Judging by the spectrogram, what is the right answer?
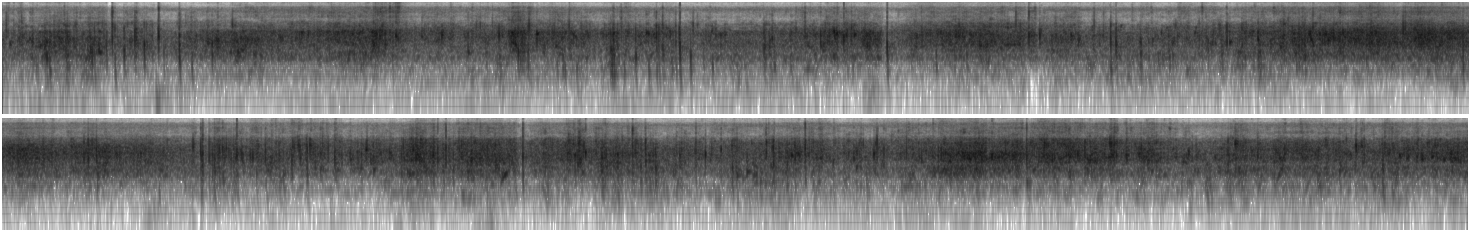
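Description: Sea water rushing and sloshing against a small outrigger boat in choppy water, a steady hiss dotted with many small splashes.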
